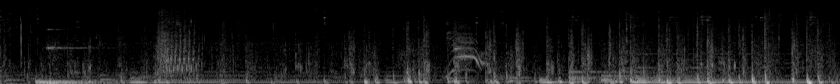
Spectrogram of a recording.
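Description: Horse hooves clip-clop steadily while riding in Red Dead Redemption 2, the galloping rhythm close and continuous for several seconds, with neighs and whinnies breaking through and tack and movement sounds layered over the hoofbeats.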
